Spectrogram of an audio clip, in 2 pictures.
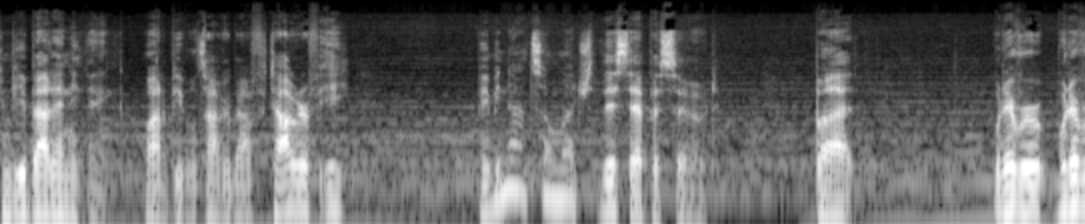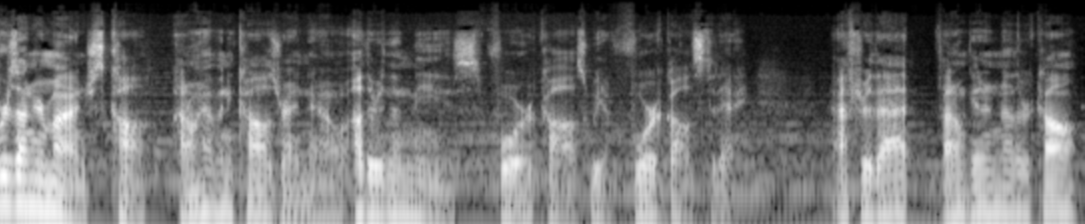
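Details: Adult male speaker; ordinary speech.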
